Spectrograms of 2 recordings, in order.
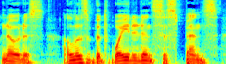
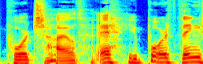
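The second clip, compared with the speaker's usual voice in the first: moaning; 5 semitones higher, slower than usual. A narrator's reading. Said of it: "she moaned".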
